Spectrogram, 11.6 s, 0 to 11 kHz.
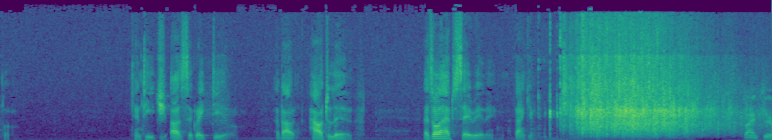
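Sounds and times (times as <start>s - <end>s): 
speech: 2.0s - 5.5s, 6.4s - 8.3s, 11.2s - 11.5s
audience applause after a speech: 8.4s - 11.5s.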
